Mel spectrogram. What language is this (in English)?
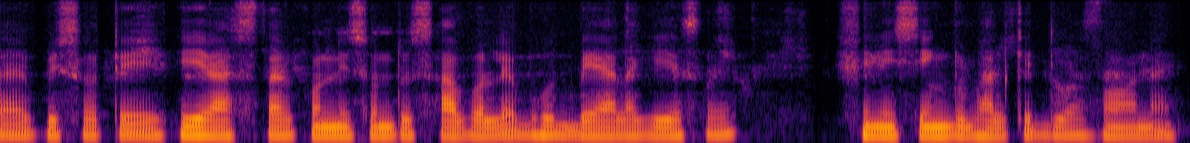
Assamese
